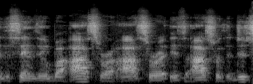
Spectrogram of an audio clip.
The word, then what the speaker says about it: Asura: Both of these giant, powerful brutes are definitely How the hell did he pronounce that dude's name? His name is Asura.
